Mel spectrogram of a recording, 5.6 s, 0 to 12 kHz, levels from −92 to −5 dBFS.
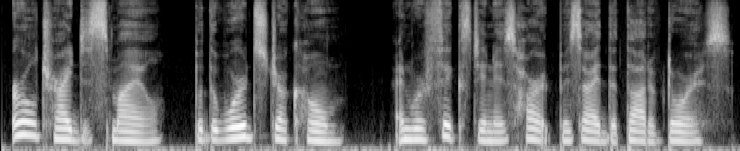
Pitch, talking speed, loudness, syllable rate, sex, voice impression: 180 Hz, 215 wpm, -17 LUFS, 5.7 syllables/s, female, very feminine, slightly middle-aged, thin, slightly relaxed, slightly weak, bright, soft, very clear, slightly halting, cute, slightly cool, intellectual, very refreshing, sincere, very calm, friendly, very reassuring, slightly unique, elegant, sweet, lively, kind, slightly modest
